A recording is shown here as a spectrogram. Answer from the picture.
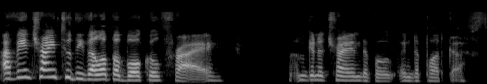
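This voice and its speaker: Over a quiet background, a woman with a non-native accent and a bright, sharp, medium-pitched voice speaks at a moderate pace, her pitch swinging very widely and her loudness shifting a great deal, in a dry, close sound with no echo. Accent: noticeable non-native English. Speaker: podcast co-host. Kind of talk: casual chat.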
